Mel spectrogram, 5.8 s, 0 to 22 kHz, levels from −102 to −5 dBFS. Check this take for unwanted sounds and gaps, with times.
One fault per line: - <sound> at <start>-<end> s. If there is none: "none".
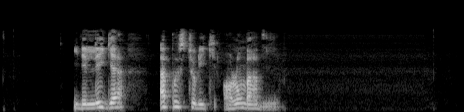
none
